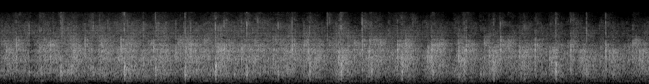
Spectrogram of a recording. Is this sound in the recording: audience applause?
yes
